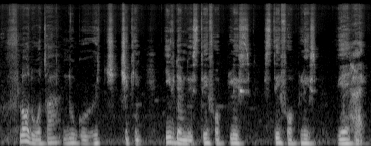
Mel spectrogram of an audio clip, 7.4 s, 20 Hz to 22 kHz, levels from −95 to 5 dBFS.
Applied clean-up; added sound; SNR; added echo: none; none; none; none.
